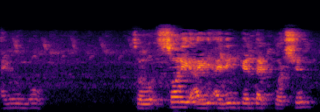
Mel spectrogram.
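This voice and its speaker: A man's moderate-paced speech comes through audible room echo, with noticeable noise in the background. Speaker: software testing trainer. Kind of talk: live online training session. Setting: online meeting. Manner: hesitant, with fillers.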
